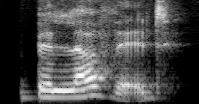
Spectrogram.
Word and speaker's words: beloved: Then we also have beloved. Now, we should say beloved, which we can say, but when we're talking about beloved, we would actually pronounce it id, because we're talking about his beloved.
